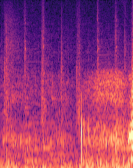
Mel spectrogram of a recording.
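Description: Wind rumbling on a phone microphone outdoors, with light rustling and faint clicks, and a hiss that swells near the end.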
